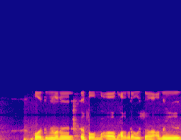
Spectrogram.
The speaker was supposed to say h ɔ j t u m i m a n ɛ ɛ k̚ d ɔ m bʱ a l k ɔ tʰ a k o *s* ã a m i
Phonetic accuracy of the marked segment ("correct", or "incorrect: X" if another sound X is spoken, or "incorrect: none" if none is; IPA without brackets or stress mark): correct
